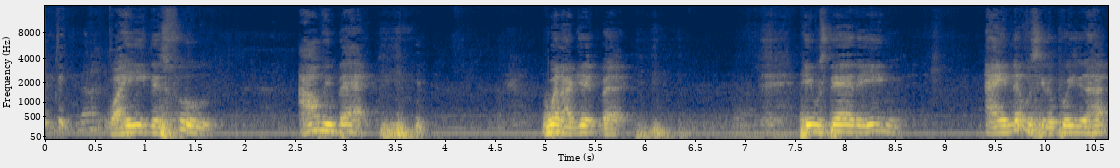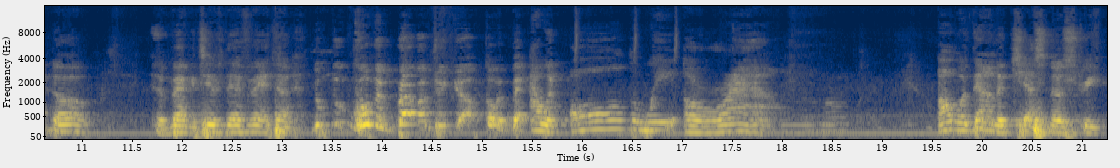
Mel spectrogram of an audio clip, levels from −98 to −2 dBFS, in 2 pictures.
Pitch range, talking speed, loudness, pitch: 125-150 Hz, 120 wpm, -21 LUFS, 140 Hz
